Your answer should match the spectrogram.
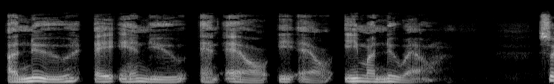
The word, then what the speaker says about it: Immanuel: In English, Immanuel is pronounced Emmanuel.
